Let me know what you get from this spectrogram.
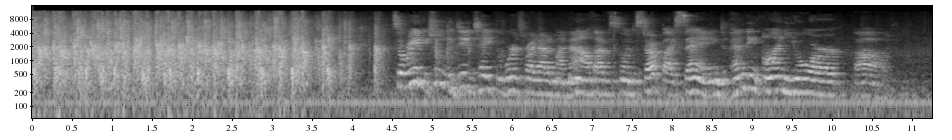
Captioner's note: applause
